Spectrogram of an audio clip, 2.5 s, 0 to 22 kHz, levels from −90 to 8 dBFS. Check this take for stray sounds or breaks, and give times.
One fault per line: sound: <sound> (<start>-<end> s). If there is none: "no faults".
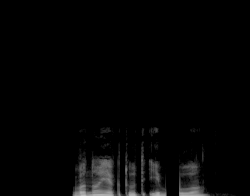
sound: dropout (1.7-1.8 s)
